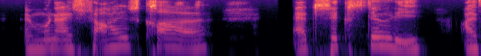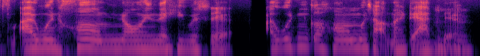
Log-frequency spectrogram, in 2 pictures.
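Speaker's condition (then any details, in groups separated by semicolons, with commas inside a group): Cerebral palsy; speech therapy in preschool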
